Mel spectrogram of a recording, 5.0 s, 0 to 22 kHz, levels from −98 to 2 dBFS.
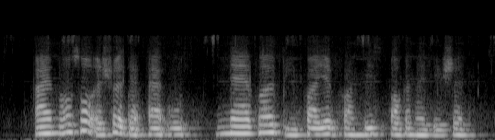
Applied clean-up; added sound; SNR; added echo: neural separator model SepFormer DNS4.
